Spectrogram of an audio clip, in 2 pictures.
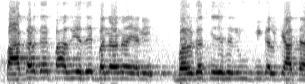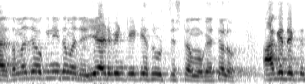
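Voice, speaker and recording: A young man teaching a biology lecture, chatty and joking, calling his students "beta". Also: high voice. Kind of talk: classroom lecture. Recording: reverberant classroom.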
